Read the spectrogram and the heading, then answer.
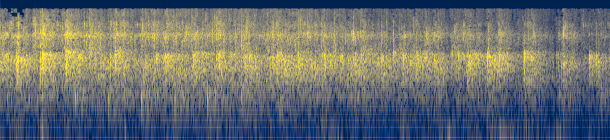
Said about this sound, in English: So let's just give a hand clap for those that have done that because that's a big deal.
